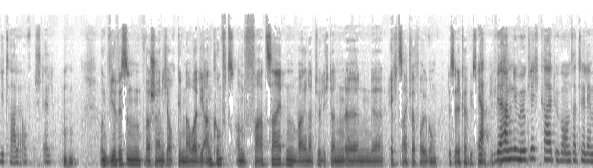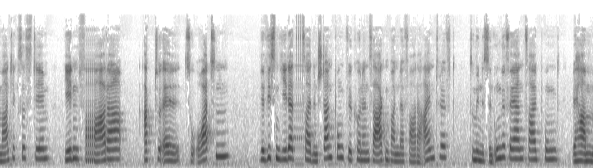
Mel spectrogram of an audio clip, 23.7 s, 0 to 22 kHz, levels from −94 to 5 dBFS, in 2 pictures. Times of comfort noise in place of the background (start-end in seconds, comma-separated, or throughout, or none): 16.87-16.99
